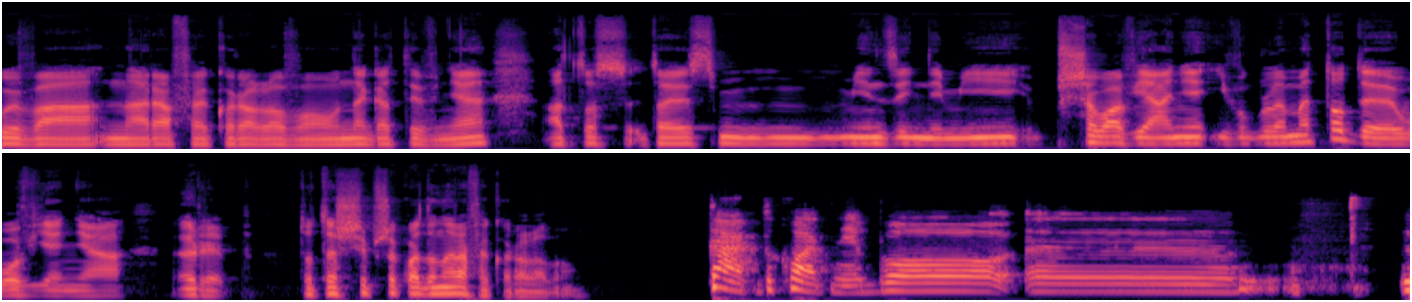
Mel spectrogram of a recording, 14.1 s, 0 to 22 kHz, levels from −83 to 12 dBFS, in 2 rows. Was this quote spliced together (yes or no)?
no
